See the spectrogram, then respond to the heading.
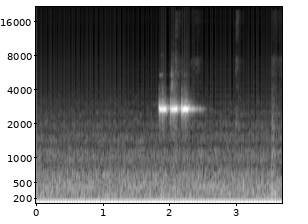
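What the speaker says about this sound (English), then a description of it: "3 beeps means it's powering up." A GoPro action camera chirps three short high beeps in quick succession while powering up, close and clear over a constant low hum.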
